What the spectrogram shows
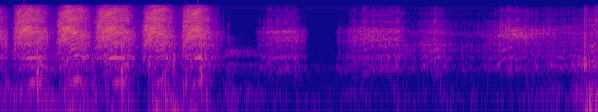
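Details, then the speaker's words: Klemm Floh brushed ESC in a micro-truck with a geared motor, throttle feathered at low speed: short, smooth gear whirrs about twice a second with no harsh whine, showing clean low-speed modulation. "Check this modulation. Wow, it's so cool."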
